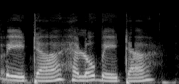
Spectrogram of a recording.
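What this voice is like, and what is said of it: Put-on Punjabi accent. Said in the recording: “What accent is that? ... Oh, Punjabi. ... Sound like a 16-year-old white kid trying to sound like an African.”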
